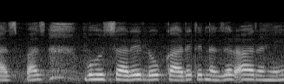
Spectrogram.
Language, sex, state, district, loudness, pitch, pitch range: Hindi, female, Uttar Pradesh, Jalaun, -19 LUFS, 220 Hz, 210-225 Hz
